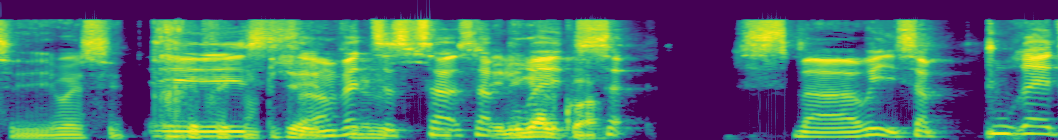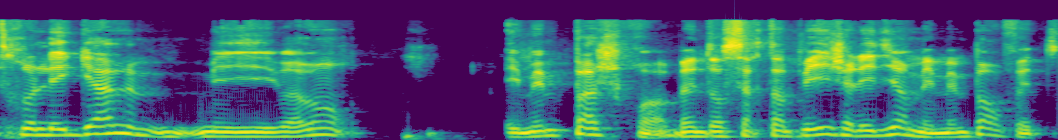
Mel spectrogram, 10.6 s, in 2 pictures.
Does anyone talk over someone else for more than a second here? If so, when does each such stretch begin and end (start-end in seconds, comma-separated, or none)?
0.8-3.0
